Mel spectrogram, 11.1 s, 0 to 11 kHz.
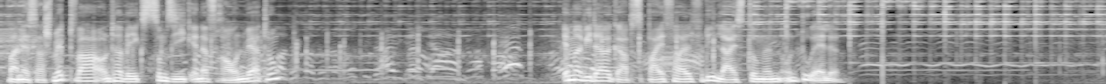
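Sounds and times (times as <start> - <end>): cowbell shaken rapidly: 1.8 - 11.0.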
